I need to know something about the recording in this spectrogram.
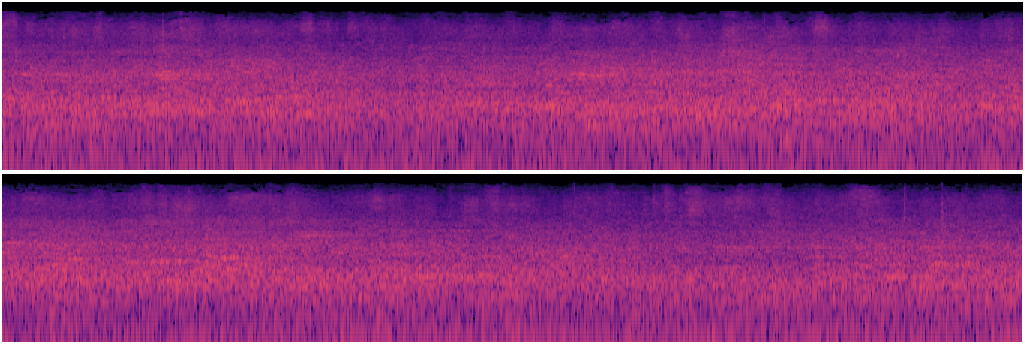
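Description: A crowd of people murmur and chat quietly in a large echoing hall.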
